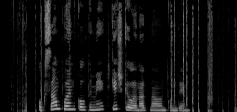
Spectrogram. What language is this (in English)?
Mari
